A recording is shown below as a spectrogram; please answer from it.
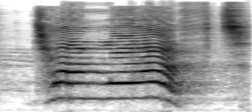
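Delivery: shrill, very high, very loud screaming. A mom retells her child shouting on the drive to school, imitating Mary screaming. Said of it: "kept screaming at me".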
